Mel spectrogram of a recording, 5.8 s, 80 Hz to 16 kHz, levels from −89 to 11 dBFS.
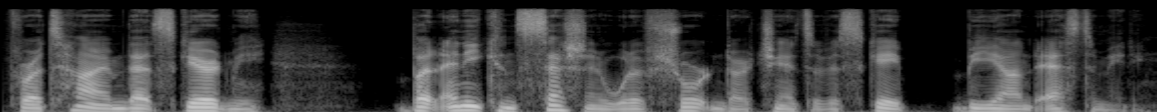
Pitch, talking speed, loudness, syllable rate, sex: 100 Hz, 185 wpm, -20 LUFS, 6.1 syllables/s, male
